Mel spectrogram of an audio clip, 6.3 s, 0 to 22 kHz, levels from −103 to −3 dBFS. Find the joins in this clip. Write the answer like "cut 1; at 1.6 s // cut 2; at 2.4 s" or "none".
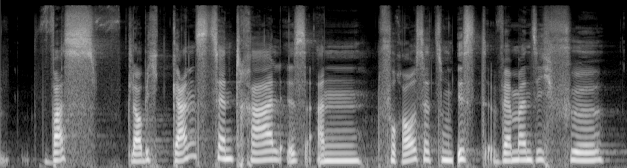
cut 1; at 4.5 s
